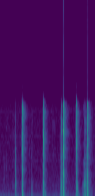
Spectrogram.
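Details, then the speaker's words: Harbor Freight electric pole saw that cut out under heavy cutting: the trigger switch, suspected of bar-oil contamination, was serviced and reassembled. It now gives crisp, sharp, positive snaps, about seven in two seconds, as it should. "that actually sounds better. The click on that sounds more like it's doing what it's supposed to."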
